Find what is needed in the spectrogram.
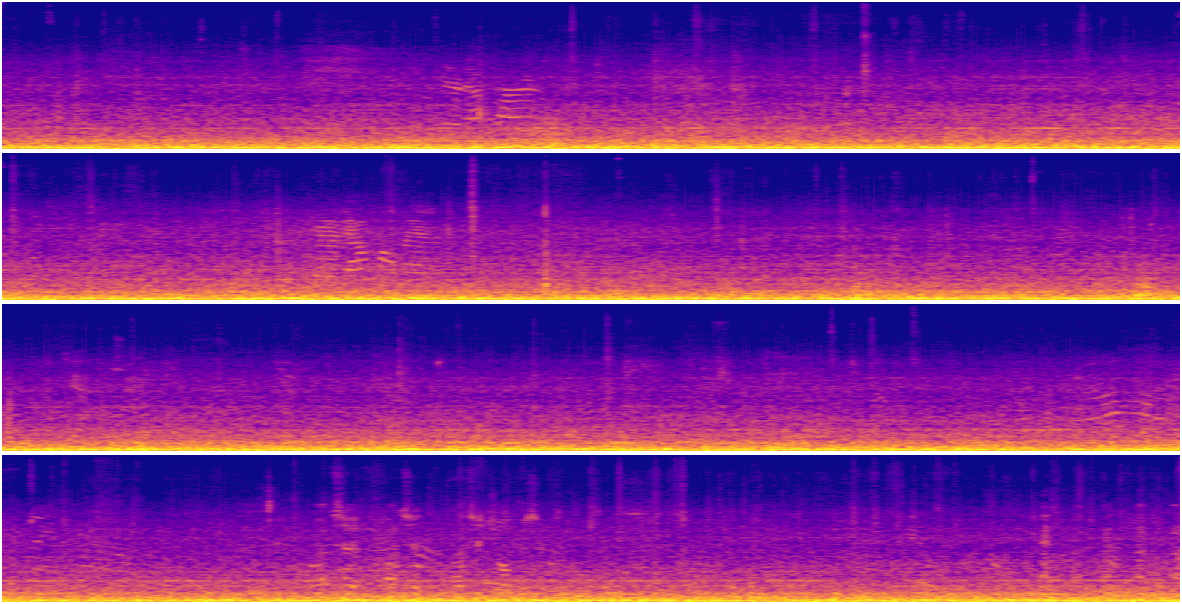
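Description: Steady low rumble of a moving vehicle, heard from inside it at speed, with faint indistinct voices in the background.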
